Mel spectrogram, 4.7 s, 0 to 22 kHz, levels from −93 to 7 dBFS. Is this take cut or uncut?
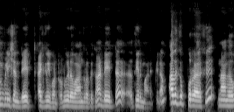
cut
